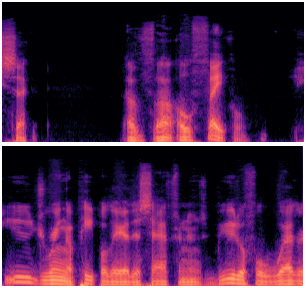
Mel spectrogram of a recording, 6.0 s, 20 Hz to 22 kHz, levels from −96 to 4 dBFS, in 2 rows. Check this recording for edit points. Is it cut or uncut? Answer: uncut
